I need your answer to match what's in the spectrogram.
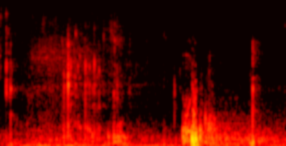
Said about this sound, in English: Ooh, that was fucking evil. That's really gross. That's bad. I held the microphone up to my throat and I swallowed.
